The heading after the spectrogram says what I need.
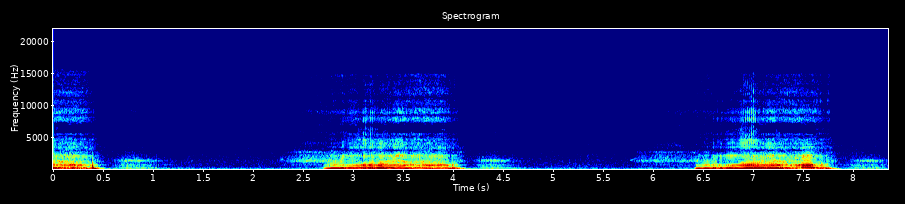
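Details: Snoring during sleep while wearing a magnetic nasal clip anti-snoring device, which the wearer says did not work.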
